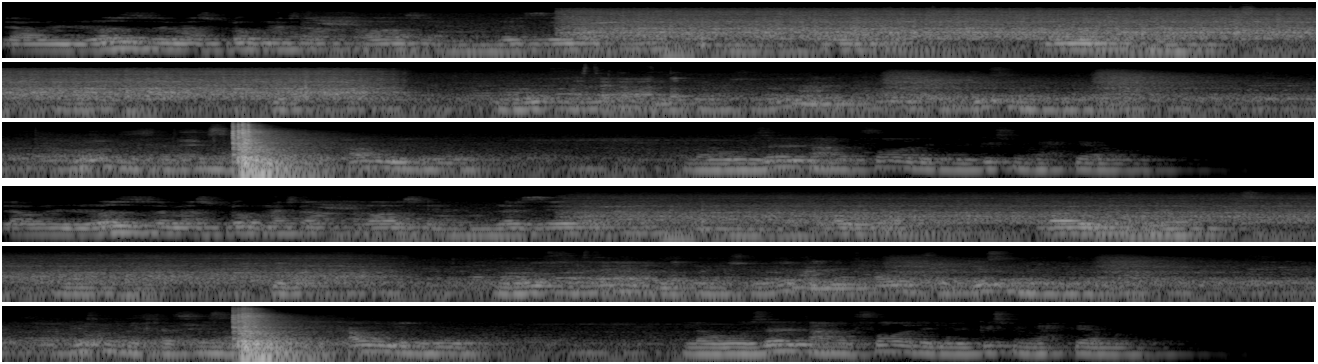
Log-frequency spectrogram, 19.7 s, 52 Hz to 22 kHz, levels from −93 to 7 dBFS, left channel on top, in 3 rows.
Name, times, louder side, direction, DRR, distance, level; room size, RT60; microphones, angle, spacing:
voice 1, 0.0-4.9 5.2-6.1 10.5-10.8, equal, 85° right, -1 dB, 2.3 m, -50 dB
Motor vehicle (road), 1.5-17.3, left 4 dB, 30° left, 0.5 m, -46 dB
sound 1, 2.8-8.6, left 7 dB, 75° left, 0.5 m, -47 dB
voice 2, 5.4-5.9 6.8-7.4 7.8-8.1 9.0-12.2 13.4-15.5 16.6-18.9, right 1 dB, 50° right, 1 dB, 0.8 m, -52 dB
Crowd, 6.3-16.4, right 1 dB, 25° right, 2.1 m, -58 dB
8.5 x 4.4 x 3.0 m, 0.63 s
head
